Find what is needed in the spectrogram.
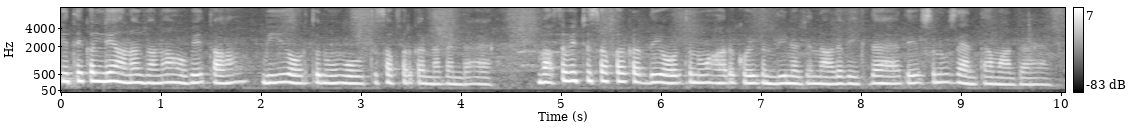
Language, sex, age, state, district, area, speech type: Punjabi, female, 18-30, Punjab, Pathankot, rural, spontaneous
